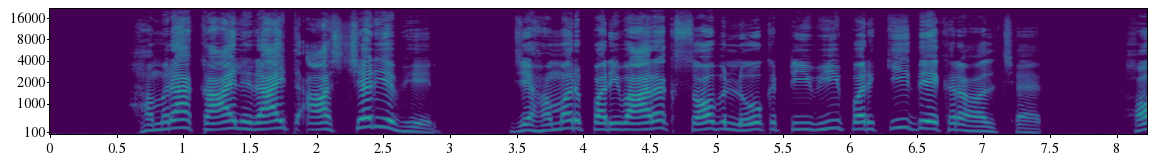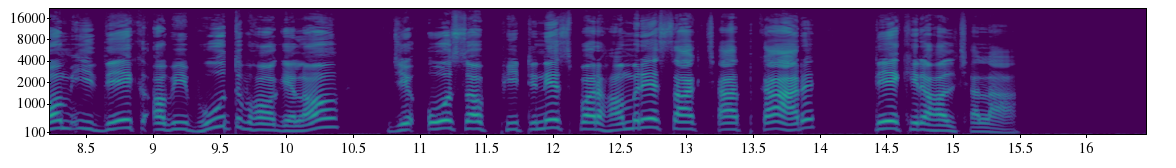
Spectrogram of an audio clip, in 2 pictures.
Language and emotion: Maithili, surprised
